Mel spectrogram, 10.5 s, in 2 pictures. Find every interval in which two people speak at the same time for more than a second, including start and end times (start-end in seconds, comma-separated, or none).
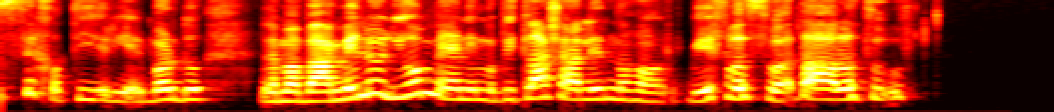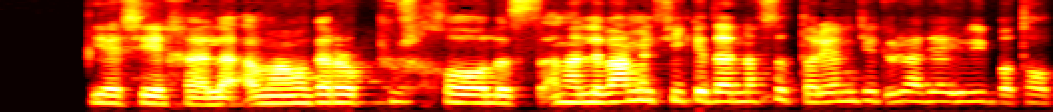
none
